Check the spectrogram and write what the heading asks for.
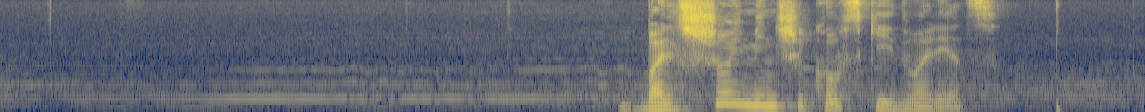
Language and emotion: Russian, positive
